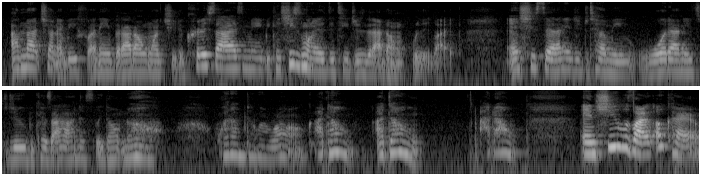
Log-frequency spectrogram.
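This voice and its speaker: Young woman, casual storytelling vlogger, lively, slangy, acts out the people she quotes. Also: medium pitch.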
